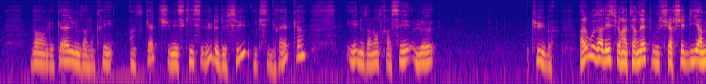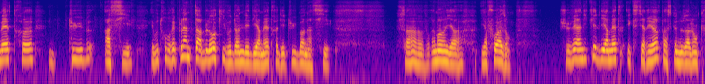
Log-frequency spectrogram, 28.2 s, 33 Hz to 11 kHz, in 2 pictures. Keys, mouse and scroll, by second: 1.7 click, 3.2 click, 4.1 click, 7.5 click, 9.9 click, 11.1 click, 12.9 click, 15.0 click, 21.3 right click, 25.4 click.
